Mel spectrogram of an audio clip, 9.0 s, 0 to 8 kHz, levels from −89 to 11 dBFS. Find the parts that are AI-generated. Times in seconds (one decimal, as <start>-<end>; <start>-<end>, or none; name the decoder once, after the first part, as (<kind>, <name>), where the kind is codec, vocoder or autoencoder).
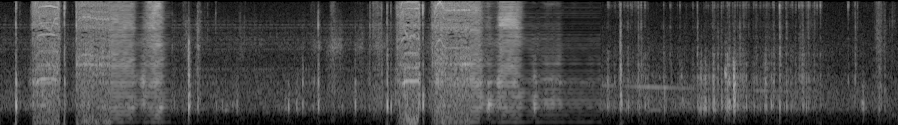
1.1-1.7 (vocoder, HiFi-GAN); 4.7-6.0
